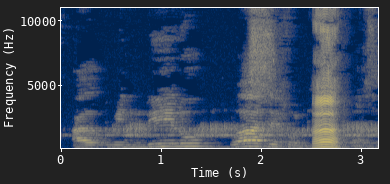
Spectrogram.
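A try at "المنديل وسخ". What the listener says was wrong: Jangan dipanjangin. Wasikhun. Al-mindilu wasikhun.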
